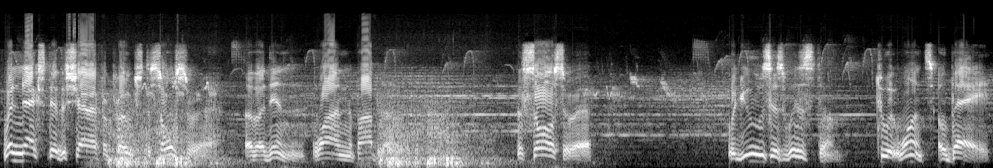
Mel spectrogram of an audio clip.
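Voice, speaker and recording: A man narrating a fantasy tale in radio-theatre style, grandiose and deliberate, with long pauses. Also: medium pitch, very animated, vocal fry, rough recording. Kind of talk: dramatic scripted fantasy storytelling, old radio theatre. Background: music under the narration.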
